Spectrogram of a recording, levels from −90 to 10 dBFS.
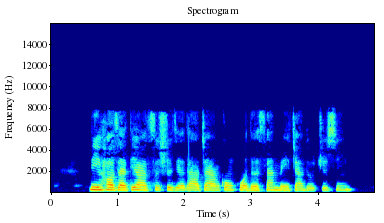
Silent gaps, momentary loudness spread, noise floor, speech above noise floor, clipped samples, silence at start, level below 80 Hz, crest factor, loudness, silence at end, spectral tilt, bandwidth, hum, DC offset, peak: none; 16 LU; -64 dBFS; 46 dB; under 0.1%; 0.6 s; -60 dBFS; 16 dB; -19 LUFS; 0.35 s; -6 dB/octave; 8 kHz; none; under 0.1%; -2 dBFS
